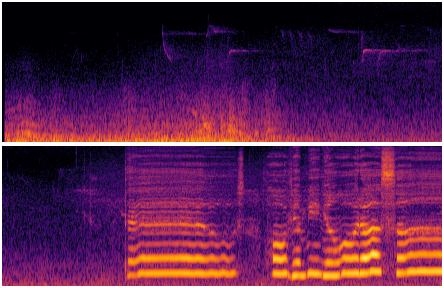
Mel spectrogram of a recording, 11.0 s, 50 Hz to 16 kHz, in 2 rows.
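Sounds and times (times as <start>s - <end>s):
low rumble: 0.0s - 5.0s.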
